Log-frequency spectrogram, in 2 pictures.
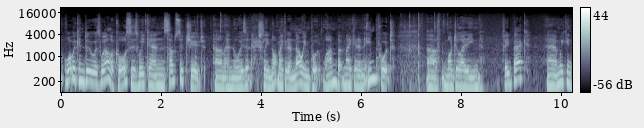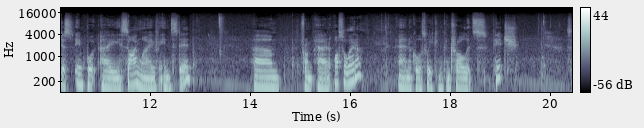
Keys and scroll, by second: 3.2 BackSpace.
